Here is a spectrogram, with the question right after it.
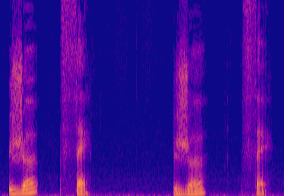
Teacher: Remember, final S not pronounced.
